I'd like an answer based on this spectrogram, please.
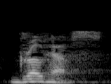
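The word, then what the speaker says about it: Groothuis: you pronounce that Brutus might know how to pronounce that last name what growth house thank you I was way off good news for women it's spelled G ro ot hu is good news for women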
